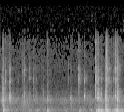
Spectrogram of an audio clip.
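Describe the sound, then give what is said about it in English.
Quick, uneven computer keyboard clatter, rapid key taps, growing louder and denser toward the end with a few heavier keystrokes. No voices. “The thunder of typing.”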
